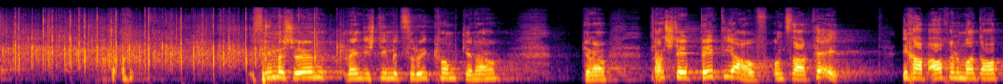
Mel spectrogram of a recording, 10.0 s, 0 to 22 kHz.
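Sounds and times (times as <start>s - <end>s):
audience applause: 0.0s - 3.8s
laughter: 1.0s - 1.6s
speech: 2.5s - 10.0s.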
